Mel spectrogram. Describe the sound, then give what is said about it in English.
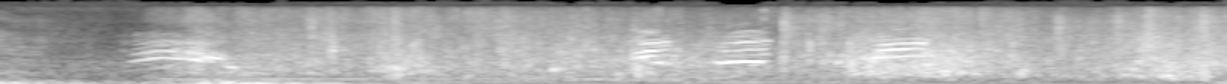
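Water splashing and sloshing as two people dive from an opening in a ship into a lake, with repeated churning bursts spread across a few seconds, moderately loud, with no clear speech. “Picard and Data both dive from the opening in the ship.”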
